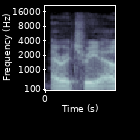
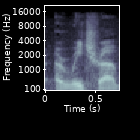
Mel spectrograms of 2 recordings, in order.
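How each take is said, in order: First: "Eritrea" as eh-rih-TREE-uh, four syllables; corrected pronunciation. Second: "Eritrea" as uh-REE-truh, three syllables; mistaken pronunciation. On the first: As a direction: stress TREE in "Eritrea", ending on a clear "uh". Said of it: "emphasis on the wrong syllable". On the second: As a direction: stress REE and shorten the end of "Eritrea" to "truh". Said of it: "I always thought it was pronounced". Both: Shown as a demonstration.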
